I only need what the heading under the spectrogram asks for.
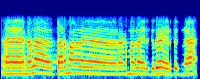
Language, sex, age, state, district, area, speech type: Tamil, male, 60+, Tamil Nadu, Krishnagiri, rural, conversation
